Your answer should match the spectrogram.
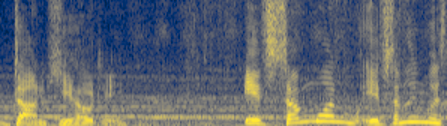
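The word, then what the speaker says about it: Quixote: were reading the book you would say Don keyote or maybe kote um and it's spelled Q IXO T I think I'm not good with spelling but the x is silent you would just say Don kote if someone if something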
